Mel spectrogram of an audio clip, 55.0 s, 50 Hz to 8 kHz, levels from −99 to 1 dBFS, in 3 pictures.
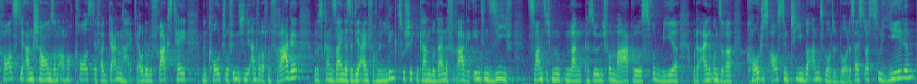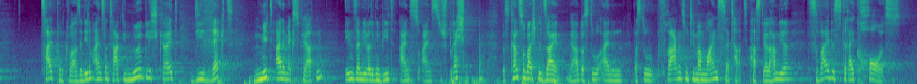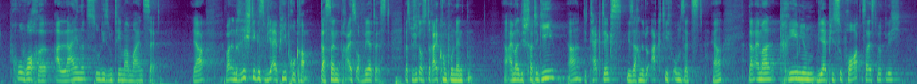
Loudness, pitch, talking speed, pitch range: -26 LUFS, 160 Hz, 170 wpm, 150-175 Hz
